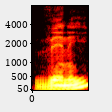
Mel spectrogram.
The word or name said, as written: Vinnie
